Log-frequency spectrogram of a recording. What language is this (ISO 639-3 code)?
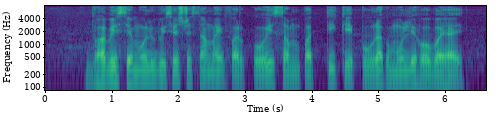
mag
